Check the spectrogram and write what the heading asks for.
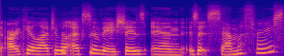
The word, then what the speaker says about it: Samothrace: Julianne has also participated, this is so cool, in archaeological excavations in, is it Samothrace? How do you pronounce this?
